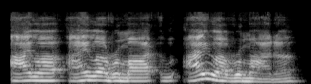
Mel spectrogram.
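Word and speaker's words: Islamorada: Isla Mirada, it says Isla Mirada. People pronounce it locally Isla Ramada.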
